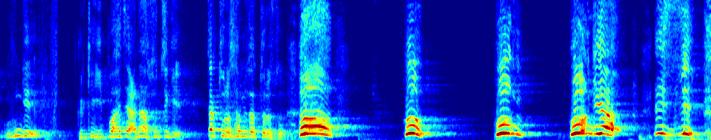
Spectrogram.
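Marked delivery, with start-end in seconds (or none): 3.0-7.0 high, loud, stretched delighted cry of the name; overjoyed greeting. Acted. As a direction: greet the kid like a long-lost friend. Master delighted to see child.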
